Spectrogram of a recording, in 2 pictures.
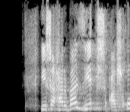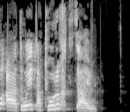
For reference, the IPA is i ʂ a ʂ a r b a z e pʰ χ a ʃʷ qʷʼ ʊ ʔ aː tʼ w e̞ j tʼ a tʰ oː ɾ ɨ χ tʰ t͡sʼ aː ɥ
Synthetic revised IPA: i ʂ a ħ a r b a z e pʰ ʂ a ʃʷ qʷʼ ʊ ʔ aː tʼ w e̞ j tʼ a tʰ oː ɾ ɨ χ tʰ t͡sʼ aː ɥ

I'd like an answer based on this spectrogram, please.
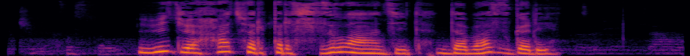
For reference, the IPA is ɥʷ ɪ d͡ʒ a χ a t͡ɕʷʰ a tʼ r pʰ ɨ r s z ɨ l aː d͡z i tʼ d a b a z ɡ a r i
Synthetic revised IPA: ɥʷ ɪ d͡ʒ a χ a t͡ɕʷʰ a r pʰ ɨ r s z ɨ l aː d͡z i tʼ d a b a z ɡ a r i

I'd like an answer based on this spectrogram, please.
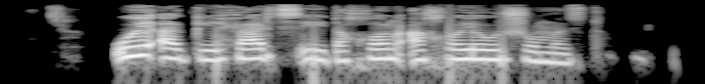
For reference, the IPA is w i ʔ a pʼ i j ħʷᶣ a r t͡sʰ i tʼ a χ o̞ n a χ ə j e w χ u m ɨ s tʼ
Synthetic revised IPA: w i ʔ a kʼ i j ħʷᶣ a r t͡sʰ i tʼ a χ o̞ n a χ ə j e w ʂ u m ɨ z tʼ

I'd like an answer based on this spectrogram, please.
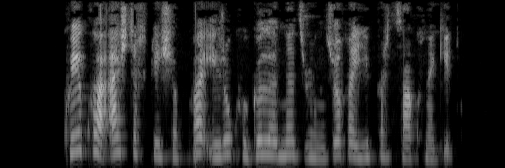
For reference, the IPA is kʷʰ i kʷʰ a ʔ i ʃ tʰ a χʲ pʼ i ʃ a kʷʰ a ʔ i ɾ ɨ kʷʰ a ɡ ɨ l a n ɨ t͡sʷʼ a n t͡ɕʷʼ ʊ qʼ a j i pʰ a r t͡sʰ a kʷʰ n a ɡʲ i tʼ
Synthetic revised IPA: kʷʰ i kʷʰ a ʔ a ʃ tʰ a χʲ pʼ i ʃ a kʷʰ a ʔ i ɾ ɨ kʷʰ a ɡ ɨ l a n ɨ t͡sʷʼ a n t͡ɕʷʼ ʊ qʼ a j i pʰ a r t͡sʰ a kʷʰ n a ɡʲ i tʼ

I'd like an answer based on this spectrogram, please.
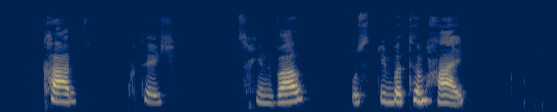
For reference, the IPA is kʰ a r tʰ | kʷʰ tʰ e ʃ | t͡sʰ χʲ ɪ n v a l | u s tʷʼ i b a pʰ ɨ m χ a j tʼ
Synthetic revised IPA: kʰ a r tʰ | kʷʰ tʰ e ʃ | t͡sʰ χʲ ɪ n v a l | u s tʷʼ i b a tʰ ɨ m ħ a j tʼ

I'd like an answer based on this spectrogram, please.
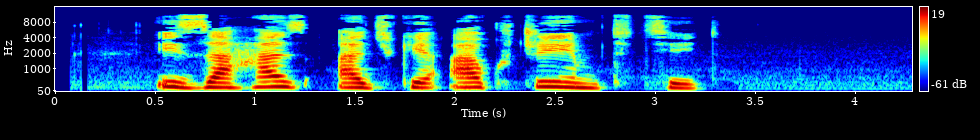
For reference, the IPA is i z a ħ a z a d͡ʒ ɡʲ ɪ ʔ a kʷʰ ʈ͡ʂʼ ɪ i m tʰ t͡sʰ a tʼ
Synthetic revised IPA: i z a ħ a z a d͡ʒ ɡʲ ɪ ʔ a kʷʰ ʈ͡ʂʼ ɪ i m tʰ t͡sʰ i tʼ

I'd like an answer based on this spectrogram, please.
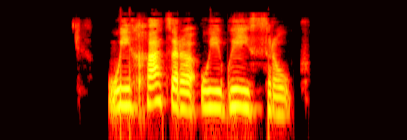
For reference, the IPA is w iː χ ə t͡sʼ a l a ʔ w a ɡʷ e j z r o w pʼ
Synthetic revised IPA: w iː χ a t͡sʼ a ɾ a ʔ w i ɡʷ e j s r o w pʼ

